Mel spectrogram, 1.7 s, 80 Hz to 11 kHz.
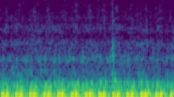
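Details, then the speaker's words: Honda VTX 1800 V-twin, warm with exhaust hot, stock exhaust: even, loping idle thump at about eight beats a second, steady, no pinging or misses; healthy warm idle, running very well. "That's the sound of the exhaust system. That's the stock exhaust system."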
